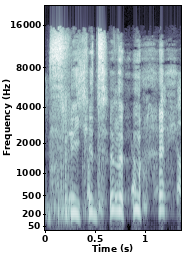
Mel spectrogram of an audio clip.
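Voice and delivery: high, put-on "Speaking to the mic"; playful high voice for a mic test; high mic check. Testing the microphone, playful repeat.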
